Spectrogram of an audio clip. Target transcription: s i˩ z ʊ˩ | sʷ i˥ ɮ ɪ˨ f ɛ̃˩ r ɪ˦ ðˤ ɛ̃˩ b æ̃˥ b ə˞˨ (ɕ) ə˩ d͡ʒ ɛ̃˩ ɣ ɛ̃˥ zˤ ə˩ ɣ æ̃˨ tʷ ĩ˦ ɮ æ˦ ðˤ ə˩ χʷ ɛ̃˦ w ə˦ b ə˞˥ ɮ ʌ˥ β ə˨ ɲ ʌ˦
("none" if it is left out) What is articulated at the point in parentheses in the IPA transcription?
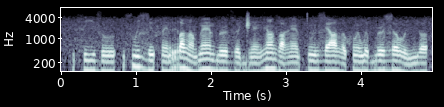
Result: z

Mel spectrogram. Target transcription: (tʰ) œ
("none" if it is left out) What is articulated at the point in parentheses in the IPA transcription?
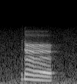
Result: ɾ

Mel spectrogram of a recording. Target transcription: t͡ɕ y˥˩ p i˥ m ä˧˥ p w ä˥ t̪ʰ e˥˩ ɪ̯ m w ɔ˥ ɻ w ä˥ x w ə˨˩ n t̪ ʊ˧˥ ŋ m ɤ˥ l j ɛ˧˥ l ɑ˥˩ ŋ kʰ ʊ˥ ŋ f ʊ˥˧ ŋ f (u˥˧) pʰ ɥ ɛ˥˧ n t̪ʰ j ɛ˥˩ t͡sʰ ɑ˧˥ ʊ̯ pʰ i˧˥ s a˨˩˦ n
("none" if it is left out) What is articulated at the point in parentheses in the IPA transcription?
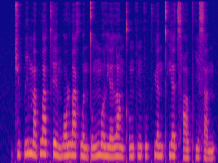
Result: u˥˧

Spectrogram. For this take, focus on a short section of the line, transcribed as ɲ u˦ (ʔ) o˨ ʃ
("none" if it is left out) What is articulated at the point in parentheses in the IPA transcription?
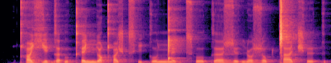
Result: qʰ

